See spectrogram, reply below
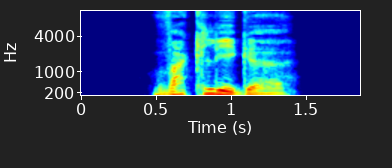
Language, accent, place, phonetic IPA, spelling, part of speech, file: German, Germany, Berlin, [ˈvaklɪɡə], wacklige, adjective, De-wacklige.ogg
- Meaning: inflection of wacklig: 1. strong/mixed nominative/accusative feminine singular 2. strong nominative/accusative plural 3. weak nominative all-gender singular 4. weak accusative feminine/neuter singular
